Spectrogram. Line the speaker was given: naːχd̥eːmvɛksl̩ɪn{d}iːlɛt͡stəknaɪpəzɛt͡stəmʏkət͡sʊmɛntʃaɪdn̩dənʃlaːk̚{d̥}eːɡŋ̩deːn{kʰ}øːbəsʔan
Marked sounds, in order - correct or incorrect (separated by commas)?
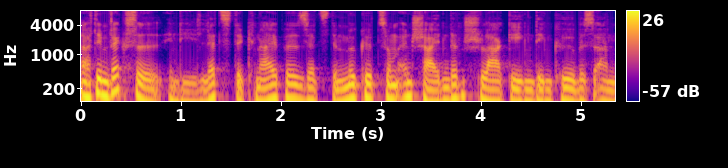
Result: correct, incorrect, correct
